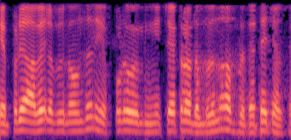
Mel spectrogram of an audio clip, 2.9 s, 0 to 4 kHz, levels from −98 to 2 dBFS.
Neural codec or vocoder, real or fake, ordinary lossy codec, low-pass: codec, 16 kHz, 0.8 kbps, ZipCodec; fake; AAC, 16 kbps; 3.6 kHz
